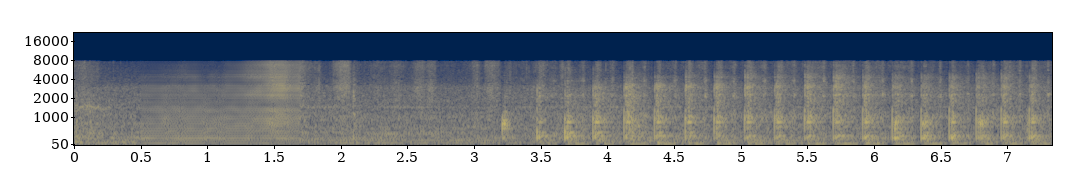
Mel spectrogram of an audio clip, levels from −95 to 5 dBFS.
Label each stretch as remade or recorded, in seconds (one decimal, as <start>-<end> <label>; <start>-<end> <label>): 0.0-0.5 recorded; 0.5-1.7 remade; 1.7-7.3 recorded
